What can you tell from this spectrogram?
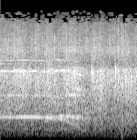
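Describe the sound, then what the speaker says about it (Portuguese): Applause from a church congregation during a Sunday service, a dense, steady clapping that fills the room for the whole moment. "Vamos aplaudir a ele."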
